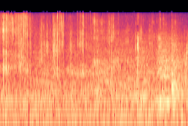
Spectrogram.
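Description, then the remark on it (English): Steady crunching as someone bites and chews crispy canned fried frog, with crackly snaps repeating over about three seconds and no talking. “It's good. It's a little crunchy.”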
